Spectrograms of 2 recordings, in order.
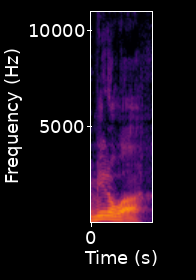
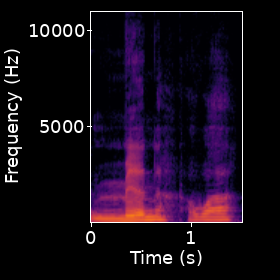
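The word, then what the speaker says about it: Miinawaa: Gigawabamin, Minawa. I've noticed that I usually kind of pronounce it Min-awa, but it's actually Minawa. 2 I's. Me. In the Ojibwe double vowel spelling, 2 I's is the E sound.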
